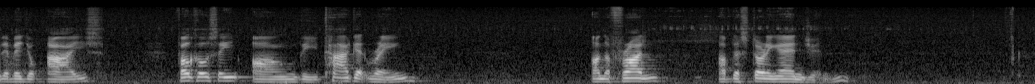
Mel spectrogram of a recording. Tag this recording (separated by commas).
Speech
